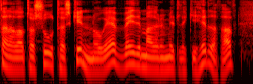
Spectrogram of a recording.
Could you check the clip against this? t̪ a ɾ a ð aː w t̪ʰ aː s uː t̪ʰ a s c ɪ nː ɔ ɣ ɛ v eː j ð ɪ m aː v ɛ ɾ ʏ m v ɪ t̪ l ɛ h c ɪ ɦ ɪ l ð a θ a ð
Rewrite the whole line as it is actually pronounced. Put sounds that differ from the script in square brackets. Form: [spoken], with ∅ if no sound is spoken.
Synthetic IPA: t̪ a ɾ a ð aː w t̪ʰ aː s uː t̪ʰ a s c ɪ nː ɔ ɣ ɛ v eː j ð ɪ m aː [ð] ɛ ɾ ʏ m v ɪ t̪ l ɛ h c ɪ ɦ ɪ [ɾ] ð a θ a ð

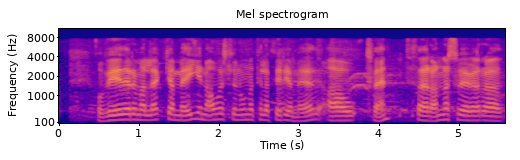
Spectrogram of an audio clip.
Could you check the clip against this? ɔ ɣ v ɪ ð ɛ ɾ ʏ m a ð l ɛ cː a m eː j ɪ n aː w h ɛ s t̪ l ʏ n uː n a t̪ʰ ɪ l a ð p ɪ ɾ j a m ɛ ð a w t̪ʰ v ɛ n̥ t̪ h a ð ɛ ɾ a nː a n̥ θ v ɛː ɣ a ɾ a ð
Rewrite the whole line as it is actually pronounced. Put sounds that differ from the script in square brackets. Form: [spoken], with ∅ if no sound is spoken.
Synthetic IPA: ɔ ɣ v ɪ ð ɛ ɾ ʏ m a ð l ɛ cː a m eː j ɪ n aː w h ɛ s t̪ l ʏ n uː n a t̪ʰ ɪ l a ð p ɪ ɾ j a m ɛ ð a w t̪ʰ v ɛ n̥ t̪ [θ] a ð ɛ ɾ a nː a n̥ [s] v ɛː ɣ a ɾ a ð

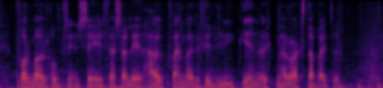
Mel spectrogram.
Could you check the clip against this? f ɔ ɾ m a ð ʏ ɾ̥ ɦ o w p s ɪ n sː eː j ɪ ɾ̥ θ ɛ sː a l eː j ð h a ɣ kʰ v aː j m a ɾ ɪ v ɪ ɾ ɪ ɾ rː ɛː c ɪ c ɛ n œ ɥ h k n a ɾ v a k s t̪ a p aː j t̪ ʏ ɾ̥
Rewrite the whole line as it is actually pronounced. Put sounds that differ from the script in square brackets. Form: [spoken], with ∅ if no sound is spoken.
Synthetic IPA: f ɔ ɾ m a ð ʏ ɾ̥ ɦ o w p s ɪ n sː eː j ɪ ɾ̥ θ ɛ sː a l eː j ð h a ɣ kʰ v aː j m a ɾ ɪ [f] ɪ ɾ ɪ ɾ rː [iː] c ɪ [∅] ɛ n œ ɥ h k n a ɾ v a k s t̪ a p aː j t̪ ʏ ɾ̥

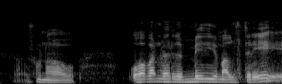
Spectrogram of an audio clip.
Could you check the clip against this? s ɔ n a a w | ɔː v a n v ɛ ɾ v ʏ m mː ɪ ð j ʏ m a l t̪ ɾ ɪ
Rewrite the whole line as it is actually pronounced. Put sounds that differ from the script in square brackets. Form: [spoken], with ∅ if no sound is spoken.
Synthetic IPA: s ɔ n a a w | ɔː v a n v ɛ ɾ [ð] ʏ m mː ɪ ð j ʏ m a l t̪ ɾ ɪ

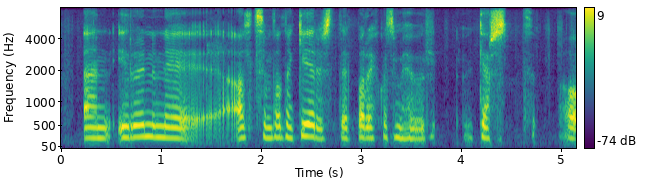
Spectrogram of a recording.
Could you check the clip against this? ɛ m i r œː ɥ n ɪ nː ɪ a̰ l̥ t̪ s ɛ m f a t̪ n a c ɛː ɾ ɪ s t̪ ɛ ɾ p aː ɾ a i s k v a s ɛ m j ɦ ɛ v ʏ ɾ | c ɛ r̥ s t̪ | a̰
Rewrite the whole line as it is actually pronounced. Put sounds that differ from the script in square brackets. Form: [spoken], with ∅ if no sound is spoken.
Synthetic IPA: ɛ [n] i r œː ɥ n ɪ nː ɪ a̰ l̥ t̪ s ɛ m [θ] a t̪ n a c ɛː ɾ ɪ s t̪ ɛ ɾ p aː ɾ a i [h] k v a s ɛ m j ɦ ɛ v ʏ ɾ | c ɛ r̥ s t̪ | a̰

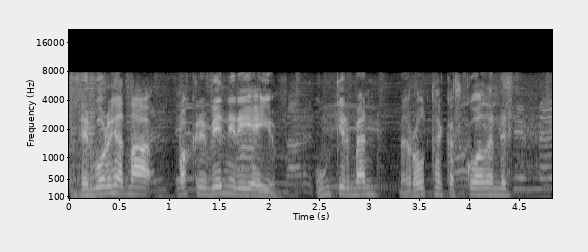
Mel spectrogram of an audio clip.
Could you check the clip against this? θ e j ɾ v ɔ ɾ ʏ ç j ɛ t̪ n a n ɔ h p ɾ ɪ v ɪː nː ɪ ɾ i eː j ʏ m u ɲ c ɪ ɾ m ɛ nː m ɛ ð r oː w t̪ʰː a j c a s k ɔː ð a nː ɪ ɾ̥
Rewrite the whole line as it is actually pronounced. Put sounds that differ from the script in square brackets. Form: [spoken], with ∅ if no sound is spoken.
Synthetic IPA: θ e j ɾ v ɔ ɾ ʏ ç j ɛ t̪ n a n ɔ h [k] ɾ ɪ v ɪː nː ɪ ɾ i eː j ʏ m u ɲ c ɪ ɾ m ɛ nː m ɛ ð r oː w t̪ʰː a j [k] a s k ɔː ð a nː ɪ ɾ̥

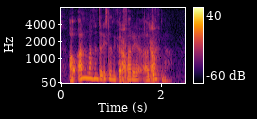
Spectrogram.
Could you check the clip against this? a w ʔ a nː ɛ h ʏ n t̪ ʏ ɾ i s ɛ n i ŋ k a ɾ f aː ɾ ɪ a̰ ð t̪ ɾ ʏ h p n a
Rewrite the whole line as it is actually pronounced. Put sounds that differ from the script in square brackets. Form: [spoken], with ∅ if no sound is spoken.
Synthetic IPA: a w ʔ a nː [a] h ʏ n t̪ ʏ ɾ i s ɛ n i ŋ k a ɾ f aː ɾ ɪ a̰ ð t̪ ɾ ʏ h [k] n a

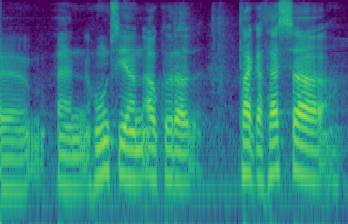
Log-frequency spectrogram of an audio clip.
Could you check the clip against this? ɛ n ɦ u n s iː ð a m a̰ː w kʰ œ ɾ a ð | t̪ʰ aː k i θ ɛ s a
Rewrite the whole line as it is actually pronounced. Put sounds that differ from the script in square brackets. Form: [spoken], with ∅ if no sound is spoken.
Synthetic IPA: ɛ n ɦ u n s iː ð a [n] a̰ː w kʰ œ ɾ a ð | t̪ʰ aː k [a] θ ɛ [sː] a

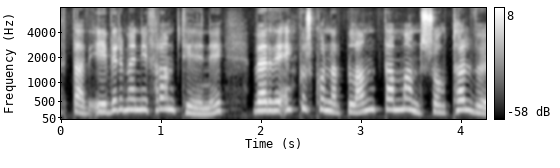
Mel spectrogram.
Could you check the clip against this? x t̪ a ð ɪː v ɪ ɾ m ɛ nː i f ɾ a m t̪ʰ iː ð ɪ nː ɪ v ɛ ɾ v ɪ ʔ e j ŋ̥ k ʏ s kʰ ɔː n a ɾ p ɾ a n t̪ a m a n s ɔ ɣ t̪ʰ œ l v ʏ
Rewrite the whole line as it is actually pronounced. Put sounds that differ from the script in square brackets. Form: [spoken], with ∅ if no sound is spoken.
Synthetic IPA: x t̪ a ð ɪː v ɪ ɾ m ɛ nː i f ɾ a m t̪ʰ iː ð ɪ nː ɪ v ɛ ɾ [ð] ɪ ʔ e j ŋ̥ k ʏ s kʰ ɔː n a ɾ p [l] a n t̪ a m a n s ɔ ɣ t̪ʰ œ l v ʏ

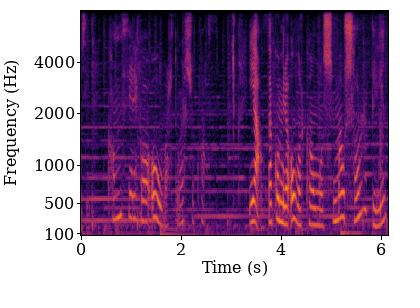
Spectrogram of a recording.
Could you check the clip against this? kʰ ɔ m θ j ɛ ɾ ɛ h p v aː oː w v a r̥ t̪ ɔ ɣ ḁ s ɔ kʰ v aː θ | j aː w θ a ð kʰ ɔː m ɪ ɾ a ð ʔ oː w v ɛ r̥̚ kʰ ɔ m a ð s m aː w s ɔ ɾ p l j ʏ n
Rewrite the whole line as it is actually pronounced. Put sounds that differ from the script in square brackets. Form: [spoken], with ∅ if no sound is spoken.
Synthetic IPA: kʰ ɔ m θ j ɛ ɾ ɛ h [k] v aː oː w v a r̥ t̪ ɔ ɣ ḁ s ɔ kʰ v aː θ | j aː w θ a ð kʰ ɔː m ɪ ɾ a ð ʔ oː w v [a] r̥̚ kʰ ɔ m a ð s m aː w s ɔ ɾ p l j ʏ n

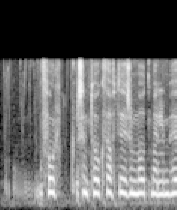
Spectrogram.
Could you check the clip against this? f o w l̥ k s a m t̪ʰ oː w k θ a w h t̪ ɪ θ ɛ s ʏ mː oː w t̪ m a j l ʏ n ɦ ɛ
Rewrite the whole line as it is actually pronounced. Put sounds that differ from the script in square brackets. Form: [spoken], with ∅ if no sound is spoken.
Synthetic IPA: f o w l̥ k s [ɛ] m t̪ʰ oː w k θ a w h t̪ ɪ θ ɛ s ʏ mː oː w t̪ m a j l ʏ [m] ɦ ɛ

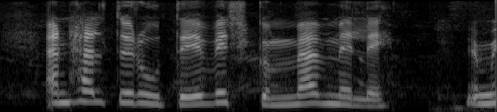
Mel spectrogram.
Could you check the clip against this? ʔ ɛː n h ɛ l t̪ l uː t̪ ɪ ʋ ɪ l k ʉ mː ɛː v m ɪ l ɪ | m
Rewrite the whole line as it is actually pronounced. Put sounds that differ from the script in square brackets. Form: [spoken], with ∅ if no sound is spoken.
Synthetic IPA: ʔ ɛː n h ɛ l t̪ [ɾ] uː t̪ ɪ ʋ ɪ [ɾ] k ʉ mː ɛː [ʋ] m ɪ l ɪ | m

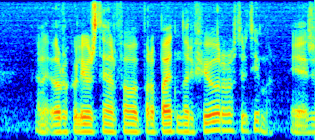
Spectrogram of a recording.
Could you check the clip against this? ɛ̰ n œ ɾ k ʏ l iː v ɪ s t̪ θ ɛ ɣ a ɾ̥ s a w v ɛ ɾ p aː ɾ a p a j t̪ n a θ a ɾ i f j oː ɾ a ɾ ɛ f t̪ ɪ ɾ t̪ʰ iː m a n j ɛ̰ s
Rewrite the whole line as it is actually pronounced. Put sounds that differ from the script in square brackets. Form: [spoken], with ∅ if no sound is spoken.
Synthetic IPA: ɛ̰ n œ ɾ k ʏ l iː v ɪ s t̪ θ ɛ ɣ a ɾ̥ [θ] a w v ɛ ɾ p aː ɾ a p a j t̪ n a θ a ɾ i f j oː ɾ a ɾ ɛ f t̪ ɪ ɾ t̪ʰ iː m a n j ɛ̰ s

